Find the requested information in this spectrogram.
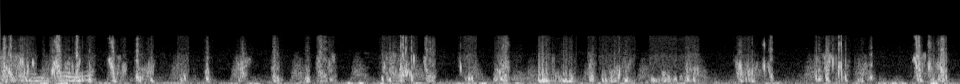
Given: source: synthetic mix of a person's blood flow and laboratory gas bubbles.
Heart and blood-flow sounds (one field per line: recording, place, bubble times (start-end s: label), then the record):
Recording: Doppler ultrasound of blood flow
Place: subclavian vein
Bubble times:
0.00-0.39 s: bubbles
0.48-0.96 s: bubbles
1.06-1.27 s: bubbles
1.33-1.57 s: bubbles
1.77-1.89 s: bubbles
2.03-2.13 s: bubbles
2.35-2.52 s: bubbles
2.71-2.84 s: bubbles
3.04-3.12 s: bubbles
3.15-3.38 s: bubbles
3.79-4.18 s: bubbles
4.23-4.38 s: bubbles
4.58-4.76 s: bubbles
4.93-5.25 s: bubbles
5.36-5.76 s: bubbles
5.87-6.35 s: bubbles
6.49-7.00 s: bubbles
7.33-7.75 s: bubbles
8.13-8.51 s: bubbles
8.53-8.76 s: bubbles
9.11-9.51 s: bubbles
From the record:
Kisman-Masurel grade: 243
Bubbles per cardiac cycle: several, 3 to 8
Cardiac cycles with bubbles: 100%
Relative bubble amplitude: loud (0.450 to 0.775)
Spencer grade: 3 (all of the cardiac periods contain showers or single bubble signals, but not dominating or overriding the cardiac motion signals)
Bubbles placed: anywhere in the cardiac cycle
